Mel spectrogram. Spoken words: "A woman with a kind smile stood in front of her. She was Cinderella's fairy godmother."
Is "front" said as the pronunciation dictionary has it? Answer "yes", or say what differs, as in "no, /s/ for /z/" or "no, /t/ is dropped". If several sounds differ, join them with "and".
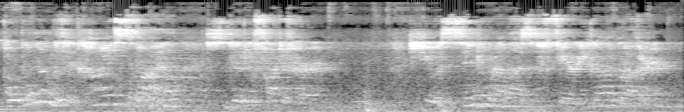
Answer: yes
